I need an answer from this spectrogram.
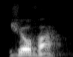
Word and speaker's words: Jeová: E daí vai surgir a pronúncia Jeová, que é o tetagrama com as vogais de Adonai.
